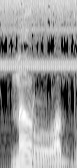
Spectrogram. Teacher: This is idgham without nasalization. So we don't nasalize the ra.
